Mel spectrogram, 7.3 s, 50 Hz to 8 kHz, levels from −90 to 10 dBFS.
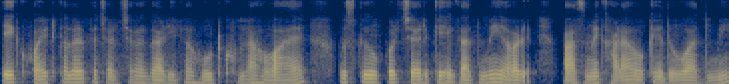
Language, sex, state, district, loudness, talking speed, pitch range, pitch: Hindi, male, Punjab, Kapurthala, -24 LUFS, 195 wpm, 105-125 Hz, 115 Hz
